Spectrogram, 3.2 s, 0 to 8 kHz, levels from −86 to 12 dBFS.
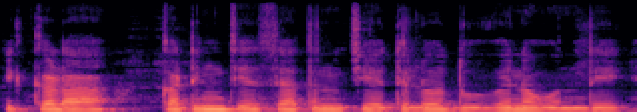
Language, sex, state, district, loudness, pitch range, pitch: Telugu, female, Telangana, Hyderabad, -17 LUFS, 185-200 Hz, 195 Hz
